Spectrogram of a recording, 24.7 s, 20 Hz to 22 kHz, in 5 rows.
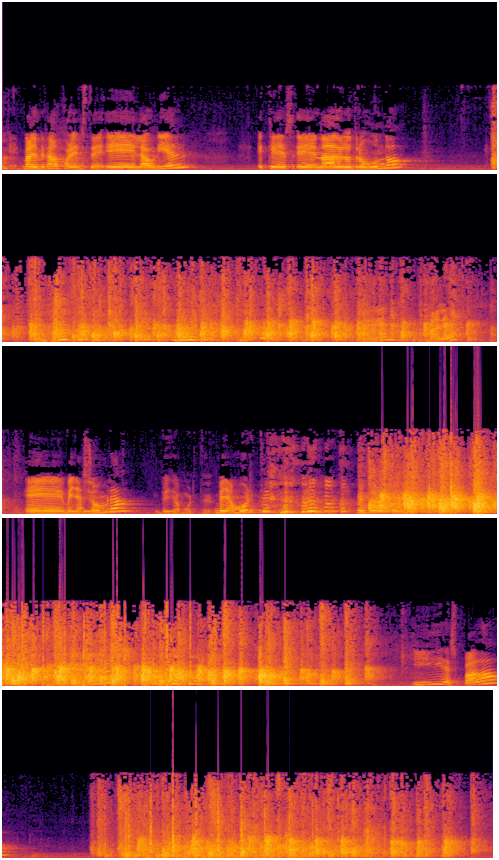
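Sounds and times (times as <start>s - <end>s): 
speech: 0.0s - 2.0s, 2.6s - 4.1s, 9.3s - 14.4s, 19.0s - 20.0s
audience applause as a vote: 4.9s - 10.1s, 13.5s - 18.7s, 20.7s - 24.7s
scattered laughs: 5.2s - 8.8s, 12.5s - 13.9s, 15.3s - 17.2s.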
